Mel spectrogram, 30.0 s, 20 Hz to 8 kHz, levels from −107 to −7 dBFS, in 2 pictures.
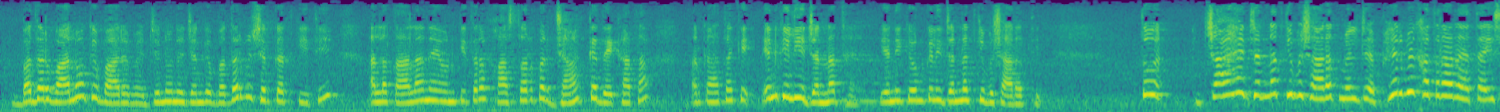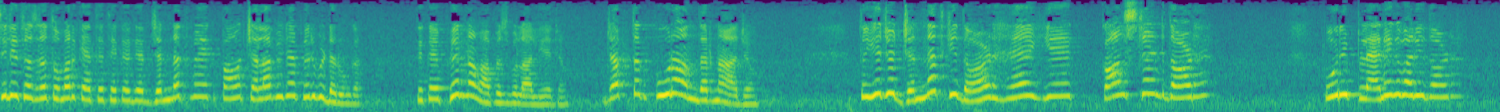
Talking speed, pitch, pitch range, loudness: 210 wpm, 265 Hz, 215-320 Hz, -19 LUFS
